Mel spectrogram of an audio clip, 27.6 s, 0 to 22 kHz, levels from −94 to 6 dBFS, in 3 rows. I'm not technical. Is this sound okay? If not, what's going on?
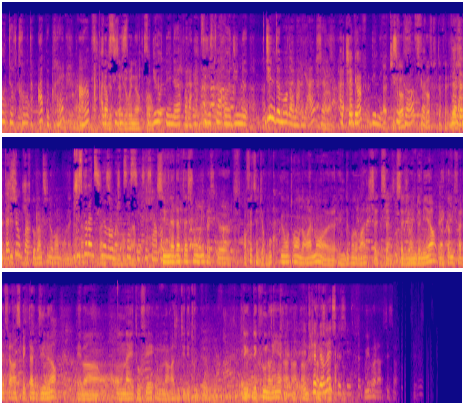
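No. The fade-out starting near 25.0 s has truncation distortion. Too few level steps remain, so from about 25.75 s the tail turns gritty.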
